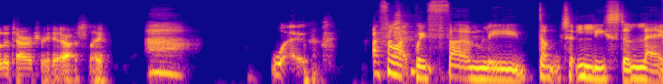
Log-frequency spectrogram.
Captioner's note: gasps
